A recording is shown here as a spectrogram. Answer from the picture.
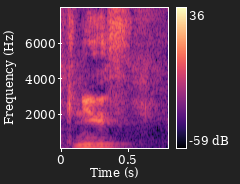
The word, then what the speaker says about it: Knud: Thor's brother, it's pronounced Knuth, early 20s, rugged but not as hard as Thor, steps in from the blizzard, shivering and covered in snow.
